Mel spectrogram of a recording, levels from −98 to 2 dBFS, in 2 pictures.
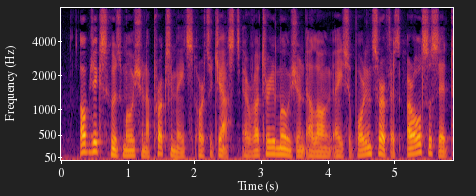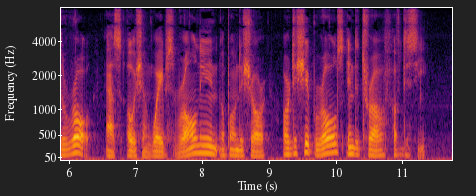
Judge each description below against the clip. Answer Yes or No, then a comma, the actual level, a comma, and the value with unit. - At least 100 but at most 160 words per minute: No, average, 185 wpm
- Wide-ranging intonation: Yes, wide, 6.2 semitones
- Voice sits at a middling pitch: No, low, 110 Hz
